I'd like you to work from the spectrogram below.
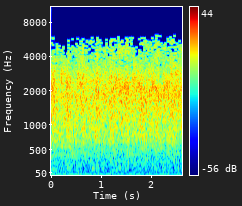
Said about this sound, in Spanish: Vamos a aplaudir también a Jorge Dorio, que no se encuentra aquí.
